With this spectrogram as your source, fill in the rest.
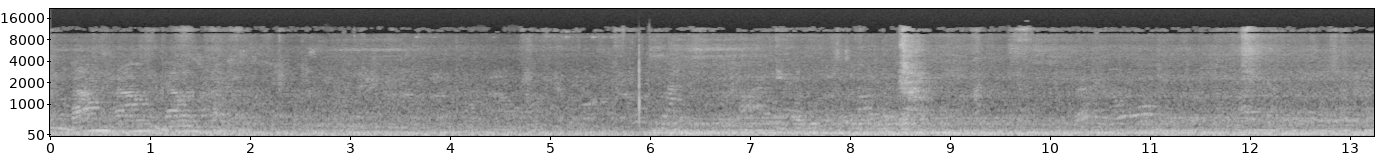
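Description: City traffic hums steadily from the street below.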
